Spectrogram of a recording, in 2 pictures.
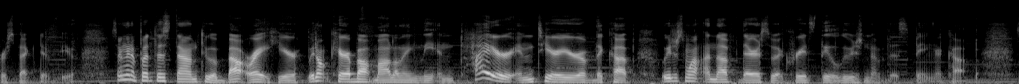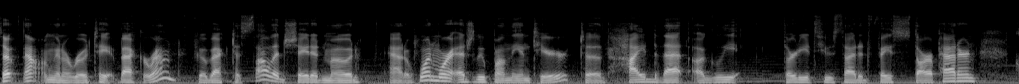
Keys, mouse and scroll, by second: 3.2 click, 8.3-8.8 scroll down 2, 8.8-10.4 scroll up 2, 10.4 middle click, 11.2 shift+middle click, 13.4 z, 14.2 ctrl+r, 20.1 click.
